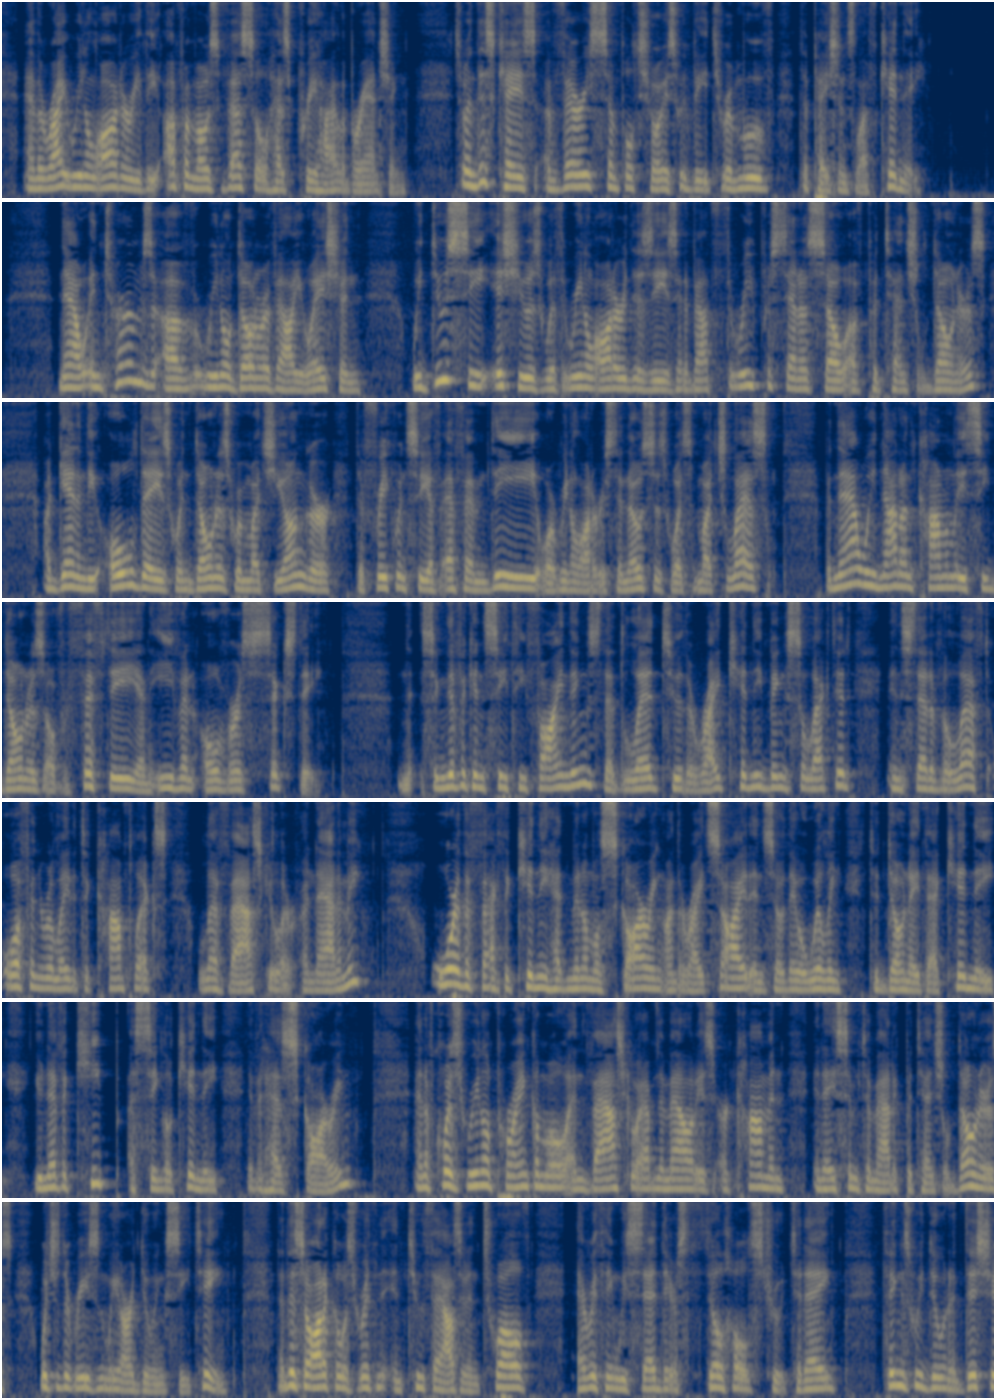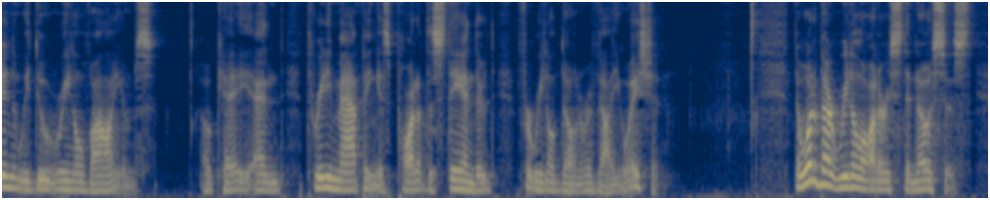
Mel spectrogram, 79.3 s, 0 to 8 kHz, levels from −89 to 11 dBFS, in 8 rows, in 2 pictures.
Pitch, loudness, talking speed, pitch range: 150 Hz, -24 LUFS, 155 wpm, 135-170 Hz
